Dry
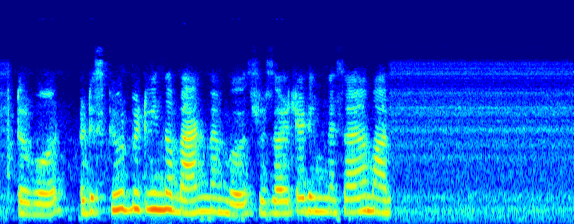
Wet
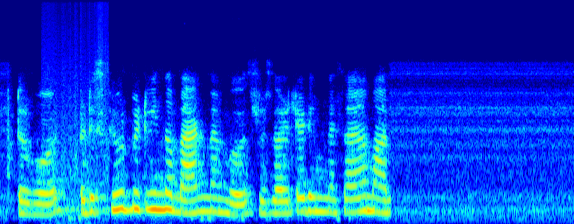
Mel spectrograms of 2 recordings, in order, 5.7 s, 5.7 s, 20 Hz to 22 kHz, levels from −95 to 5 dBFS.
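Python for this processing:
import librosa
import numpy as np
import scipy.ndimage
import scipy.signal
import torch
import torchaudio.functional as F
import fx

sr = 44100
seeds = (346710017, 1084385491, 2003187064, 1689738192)

y = fx.zero_step(x, sr, step_db=-39.5, at=(0.42, 1.1))
y = fx.bessel_lowpass(y, sr, hz=3200.0, order=2, at=(2.71, 3.49))
y = y * 10.0 ** (-5.5 / 20.0)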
